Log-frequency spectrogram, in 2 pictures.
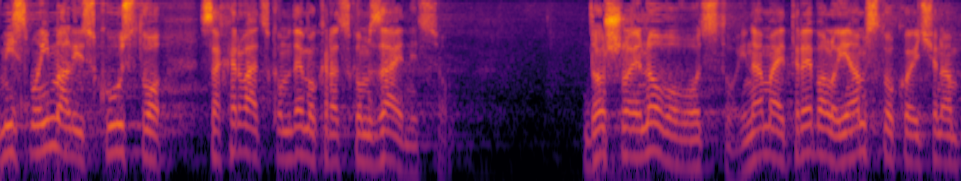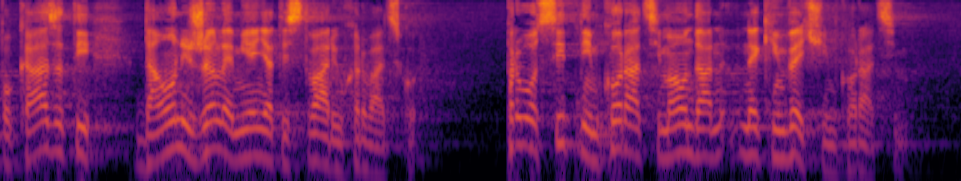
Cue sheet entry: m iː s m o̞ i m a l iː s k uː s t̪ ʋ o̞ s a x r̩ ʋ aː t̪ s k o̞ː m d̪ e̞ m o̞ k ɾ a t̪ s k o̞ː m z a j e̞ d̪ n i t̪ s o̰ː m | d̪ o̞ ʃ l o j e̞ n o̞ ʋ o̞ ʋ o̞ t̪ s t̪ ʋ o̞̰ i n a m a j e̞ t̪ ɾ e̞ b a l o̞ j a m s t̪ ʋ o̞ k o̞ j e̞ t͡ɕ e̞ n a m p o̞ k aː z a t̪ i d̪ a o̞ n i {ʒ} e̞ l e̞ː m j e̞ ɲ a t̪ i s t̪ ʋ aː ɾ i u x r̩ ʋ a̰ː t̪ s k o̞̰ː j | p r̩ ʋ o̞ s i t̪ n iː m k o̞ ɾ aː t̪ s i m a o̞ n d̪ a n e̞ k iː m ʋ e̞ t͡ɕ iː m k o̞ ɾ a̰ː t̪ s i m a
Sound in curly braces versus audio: correct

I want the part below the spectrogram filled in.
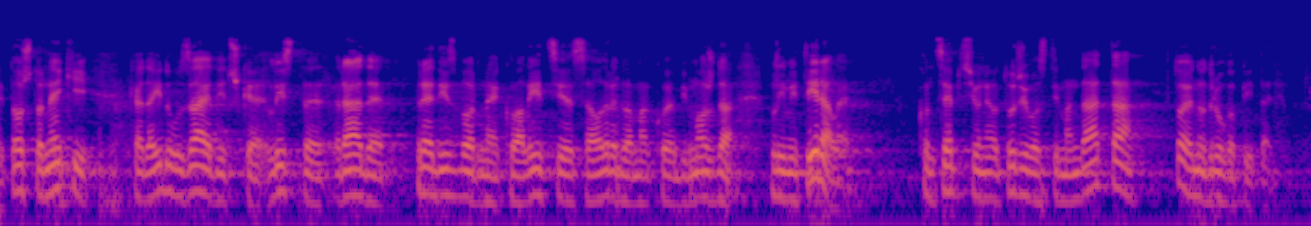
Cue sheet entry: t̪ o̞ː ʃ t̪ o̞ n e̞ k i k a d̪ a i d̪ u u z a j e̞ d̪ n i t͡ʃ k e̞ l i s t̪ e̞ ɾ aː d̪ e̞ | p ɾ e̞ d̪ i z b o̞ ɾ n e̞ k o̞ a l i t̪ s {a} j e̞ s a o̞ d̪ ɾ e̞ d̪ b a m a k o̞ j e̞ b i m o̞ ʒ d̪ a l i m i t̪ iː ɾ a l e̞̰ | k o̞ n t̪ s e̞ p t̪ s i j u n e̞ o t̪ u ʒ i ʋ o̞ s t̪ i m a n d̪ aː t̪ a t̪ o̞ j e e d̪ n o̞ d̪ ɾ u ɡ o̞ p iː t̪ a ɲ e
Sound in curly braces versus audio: incorrect: i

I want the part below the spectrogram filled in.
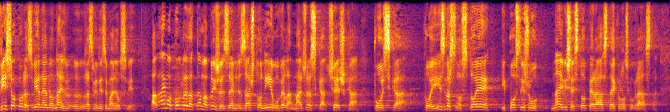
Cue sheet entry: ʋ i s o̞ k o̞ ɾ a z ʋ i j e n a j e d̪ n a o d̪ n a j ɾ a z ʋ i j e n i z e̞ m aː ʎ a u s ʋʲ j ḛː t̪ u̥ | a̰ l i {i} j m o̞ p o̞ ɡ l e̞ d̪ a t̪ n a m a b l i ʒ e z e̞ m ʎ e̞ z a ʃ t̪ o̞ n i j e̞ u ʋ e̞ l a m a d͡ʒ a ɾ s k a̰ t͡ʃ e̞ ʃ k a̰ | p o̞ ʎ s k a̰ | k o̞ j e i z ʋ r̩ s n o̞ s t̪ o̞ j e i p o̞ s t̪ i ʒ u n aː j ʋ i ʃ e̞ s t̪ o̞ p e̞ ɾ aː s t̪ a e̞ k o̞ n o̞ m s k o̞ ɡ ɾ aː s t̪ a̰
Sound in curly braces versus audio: incorrect: a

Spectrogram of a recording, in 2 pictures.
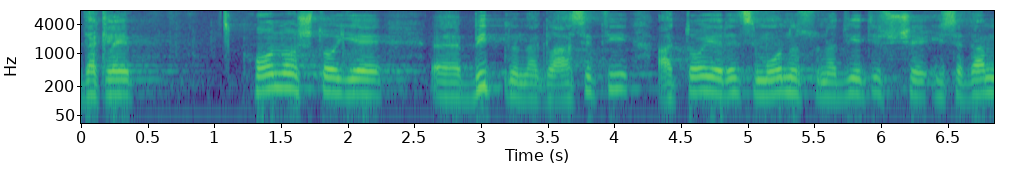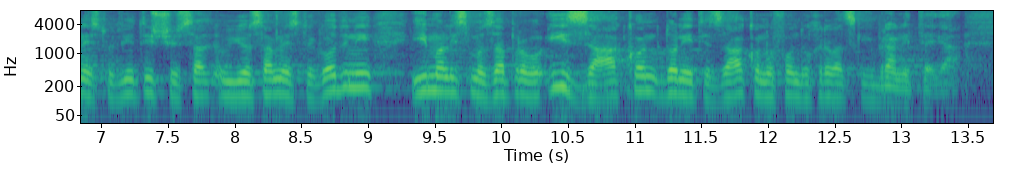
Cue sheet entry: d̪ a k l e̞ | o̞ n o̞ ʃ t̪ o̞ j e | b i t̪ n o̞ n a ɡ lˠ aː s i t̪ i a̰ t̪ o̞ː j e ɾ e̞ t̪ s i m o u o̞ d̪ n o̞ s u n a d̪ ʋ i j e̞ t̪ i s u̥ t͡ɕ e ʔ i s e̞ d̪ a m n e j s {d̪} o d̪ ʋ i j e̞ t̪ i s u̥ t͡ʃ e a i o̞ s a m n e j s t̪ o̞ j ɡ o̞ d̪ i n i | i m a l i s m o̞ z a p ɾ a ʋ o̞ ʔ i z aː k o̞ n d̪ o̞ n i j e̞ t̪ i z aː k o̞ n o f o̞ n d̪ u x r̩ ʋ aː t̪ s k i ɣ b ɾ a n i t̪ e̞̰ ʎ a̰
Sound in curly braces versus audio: incorrect: t̪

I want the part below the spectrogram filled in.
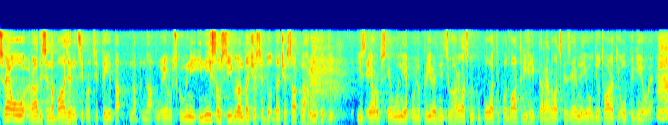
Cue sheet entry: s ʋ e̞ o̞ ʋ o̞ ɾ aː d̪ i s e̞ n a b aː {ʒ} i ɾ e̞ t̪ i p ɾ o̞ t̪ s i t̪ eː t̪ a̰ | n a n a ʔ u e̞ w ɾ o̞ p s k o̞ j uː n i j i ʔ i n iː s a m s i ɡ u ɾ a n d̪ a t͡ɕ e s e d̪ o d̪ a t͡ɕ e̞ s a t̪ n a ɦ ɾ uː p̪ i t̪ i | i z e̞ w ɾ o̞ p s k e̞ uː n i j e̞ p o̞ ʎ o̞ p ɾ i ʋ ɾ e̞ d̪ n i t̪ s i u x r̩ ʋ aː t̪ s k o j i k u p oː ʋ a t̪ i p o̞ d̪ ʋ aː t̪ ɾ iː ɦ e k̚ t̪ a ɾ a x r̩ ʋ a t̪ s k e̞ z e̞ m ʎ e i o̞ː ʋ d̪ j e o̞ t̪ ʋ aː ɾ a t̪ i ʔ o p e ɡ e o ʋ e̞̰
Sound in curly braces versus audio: incorrect: z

